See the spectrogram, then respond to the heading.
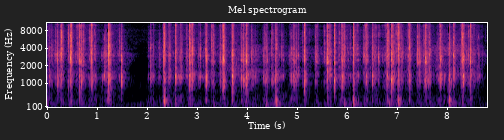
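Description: Fingertips of both hands type on a full-size mechanical keyboard with white and grey plastic keycaps and a hollow case, producing rapid, bright, clacky key taps with almost no ring. A short pause near the two-second mark breaks the otherwise steady run of about 34 taps.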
